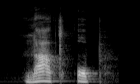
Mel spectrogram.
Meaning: inflection of opladen: 1. first-person singular present indicative 2. second-person singular present indicative 3. imperative
- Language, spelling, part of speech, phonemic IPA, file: Dutch, laad op, verb, /ˈlat ˈɔp/, Nl-laad op.ogg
